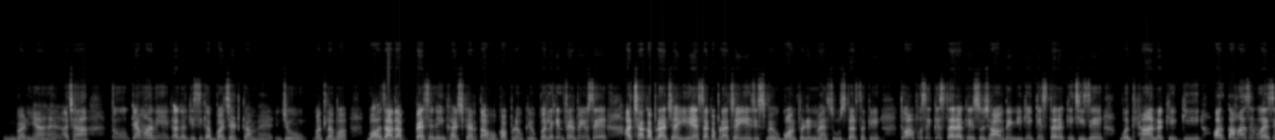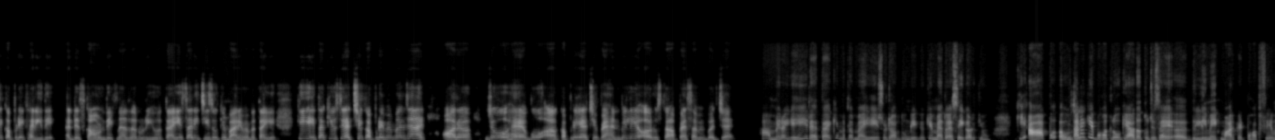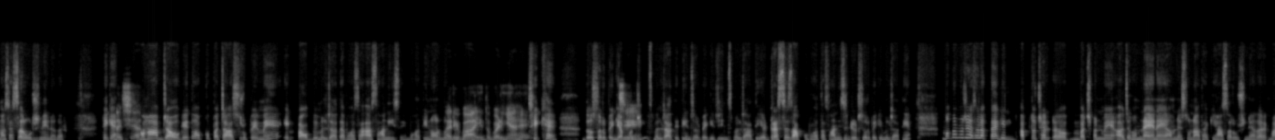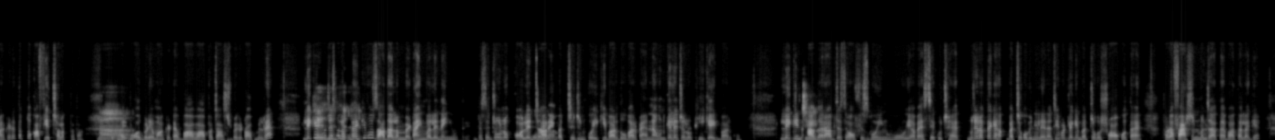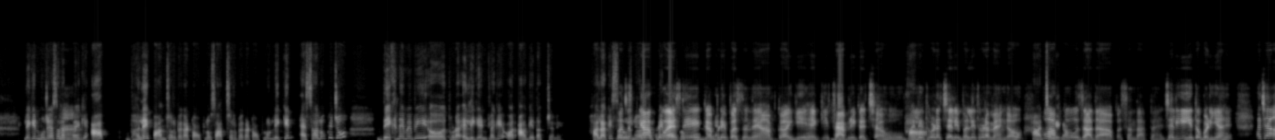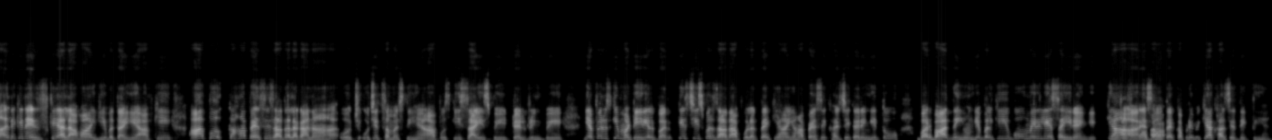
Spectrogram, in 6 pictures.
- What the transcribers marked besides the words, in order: in English: "बजट"; in English: "कॉन्फिडेंट"; in English: "डिस्काउंट"; in English: "मार्केट"; in English: "फेमस"; in English: "नॉर्मल"; laughing while speaking: "ठीक है?"; in English: "ड्रेसेज़"; in English: "मार्केट"; in English: "मार्केट"; chuckle; in English: "टाइम"; in English: "ऑफिस-गोइंग"; in English: "बट"; in English: "फ़ैशन"; in English: "एलिगेंट"; in English: "फैब्रिक"; in English: "साइज"; in English: "टेलरिंग"; in English: "मटेरियल"
- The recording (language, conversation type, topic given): Hindi, podcast, आप किस तरह के कपड़े पहनकर सबसे ज़्यादा आत्मविश्वास महसूस करते हैं?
